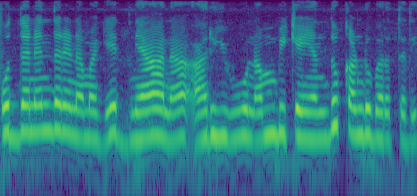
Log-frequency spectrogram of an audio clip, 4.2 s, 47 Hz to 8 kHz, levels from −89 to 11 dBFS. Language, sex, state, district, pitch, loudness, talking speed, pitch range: Kannada, female, Karnataka, Dakshina Kannada, 225 Hz, -15 LUFS, 115 wpm, 210-245 Hz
